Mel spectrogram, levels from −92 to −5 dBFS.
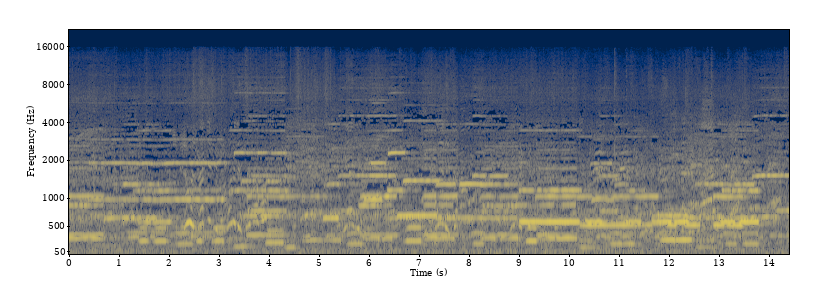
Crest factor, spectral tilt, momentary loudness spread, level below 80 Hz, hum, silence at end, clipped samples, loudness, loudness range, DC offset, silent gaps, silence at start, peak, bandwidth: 14 dB; -5.5 dB/octave; 6 LU; -46 dBFS; none; 0 s; under 0.1%; -23 LUFS; 3 LU; under 0.1%; none; 0 s; -8 dBFS; 15.5 kHz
